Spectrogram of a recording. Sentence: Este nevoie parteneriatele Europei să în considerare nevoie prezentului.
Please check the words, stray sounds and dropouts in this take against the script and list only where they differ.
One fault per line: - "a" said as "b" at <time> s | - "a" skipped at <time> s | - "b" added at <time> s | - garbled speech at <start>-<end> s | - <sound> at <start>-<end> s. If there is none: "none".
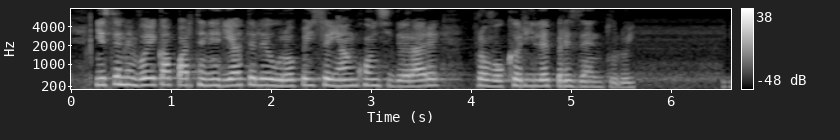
- "ca" added at 0.9 s
- "ia" added at 2.6 s
- "nevoie" said as "provocările" at 4.0 s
